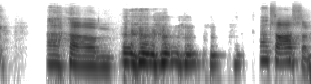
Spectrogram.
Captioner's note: chuckles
